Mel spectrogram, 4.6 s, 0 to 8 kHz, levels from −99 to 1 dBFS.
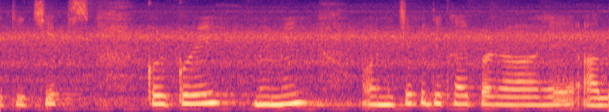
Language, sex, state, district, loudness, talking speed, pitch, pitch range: Hindi, female, Assam, Hailakandi, -14 LUFS, 145 wpm, 230 Hz, 210-245 Hz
